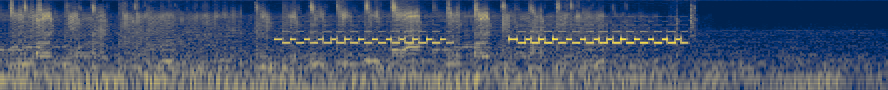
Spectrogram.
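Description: A telephone rings in two bursts of rapid trilling, standing out over a dense, loud background of music or noise, in a Hindi TV drama scene.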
